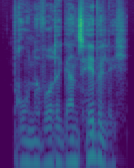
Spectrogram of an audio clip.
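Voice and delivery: usual speaking voice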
